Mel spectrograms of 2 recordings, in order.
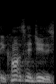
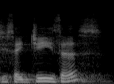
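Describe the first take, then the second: First: Said in the usual way. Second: "Jesus" said slowly and softly, rising at the end; a reverent, drawn-out "Jesus"; mock pious pronunciation. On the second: Mocking how Christians say "Jesus", slowed and softened.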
